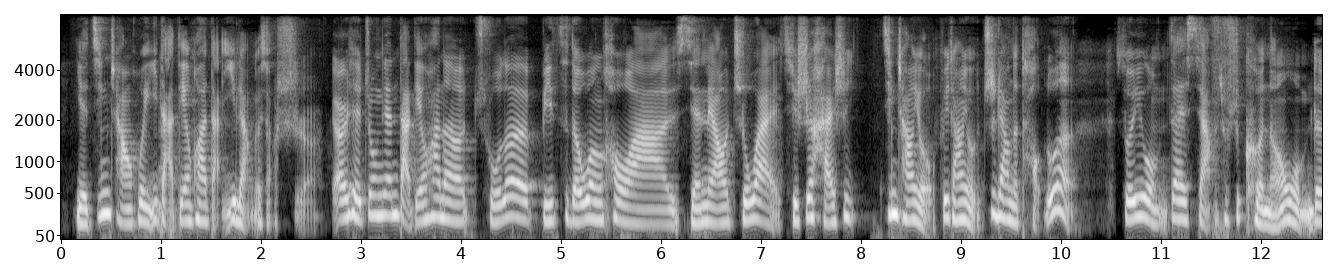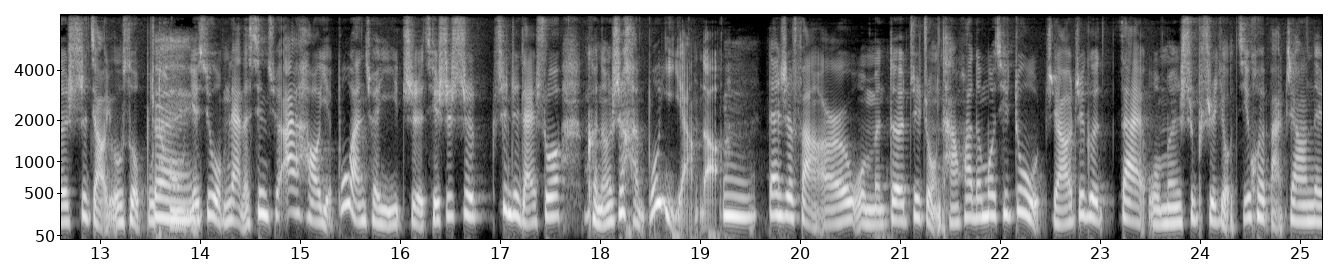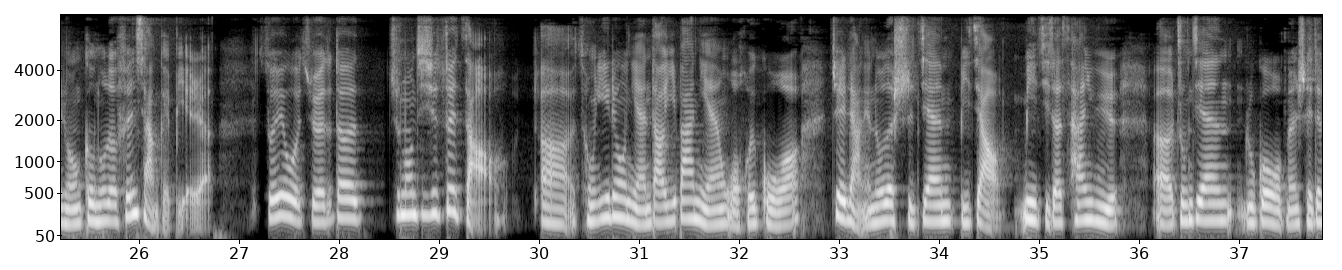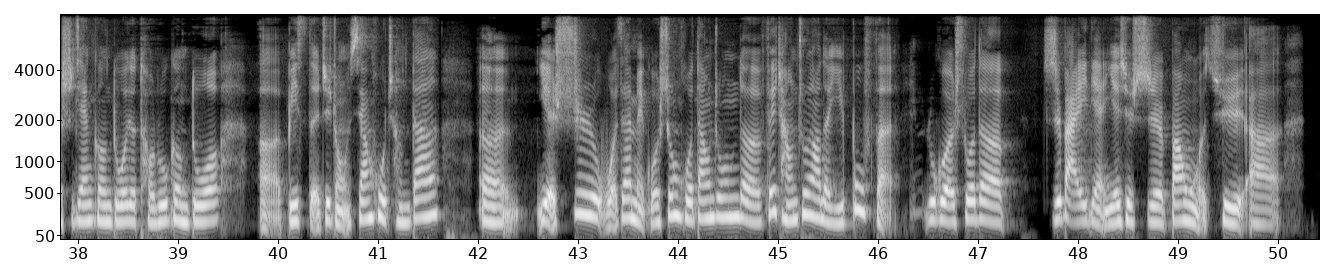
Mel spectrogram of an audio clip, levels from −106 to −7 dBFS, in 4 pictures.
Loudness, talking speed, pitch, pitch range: -23 LUFS, 285 characters per minute, 190 Hz, 170-220 Hz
